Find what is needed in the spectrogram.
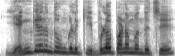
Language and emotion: Tamil, angry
